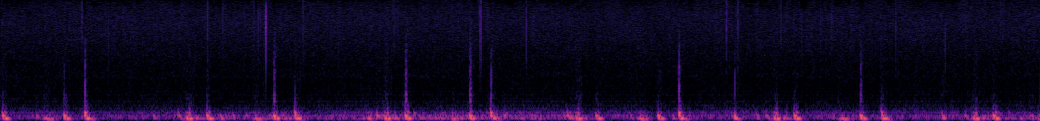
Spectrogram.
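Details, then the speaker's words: Canine heart sounds on auscultation: two normal beats followed by a premature ventricular contraction, breaking the rhythm; ventricular premature systole. "in the next recording two normal beats are followed by a premature ventricular contraction giving the impression of a loved up dubbed up rhythm"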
